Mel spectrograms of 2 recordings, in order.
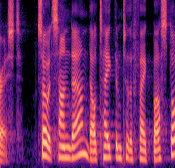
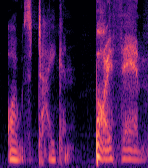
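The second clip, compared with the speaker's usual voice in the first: spooky whisper; 3 semitones lower, 9 dB quieter than usual. Retold or imitated. Grandma's alien abduction story.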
